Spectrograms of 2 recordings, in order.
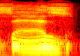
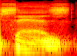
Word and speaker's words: says: He always says, 哎不要念成 says, 这个 say 啊是 I say, you say, they say, everybody says.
